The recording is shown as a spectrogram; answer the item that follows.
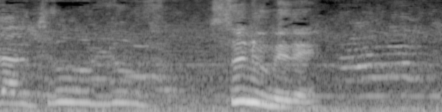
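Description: A young child's high voice, with a loud cry that falls in pitch a little over a second in.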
